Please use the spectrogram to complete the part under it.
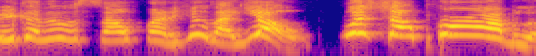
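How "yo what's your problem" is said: loud, high-pitched, heated angry outburst. Retelling how a reporter went off at his cameraman: imitating Nate Rogers going off. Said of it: "he went off".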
